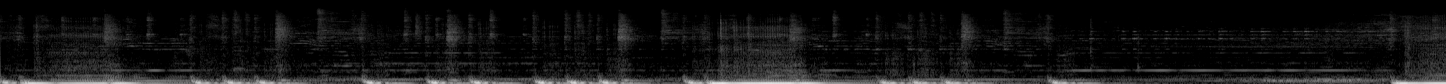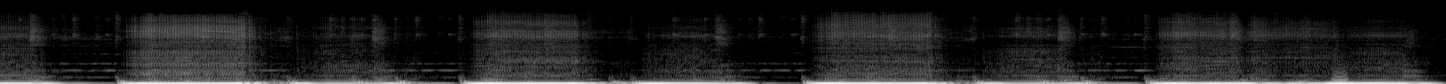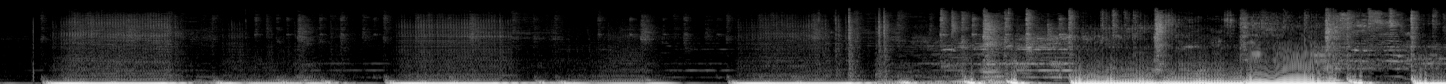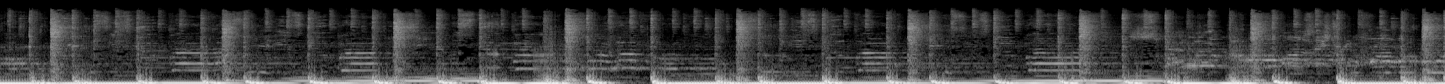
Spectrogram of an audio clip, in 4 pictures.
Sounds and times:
Music: 0:00.0 - 0:57.8.

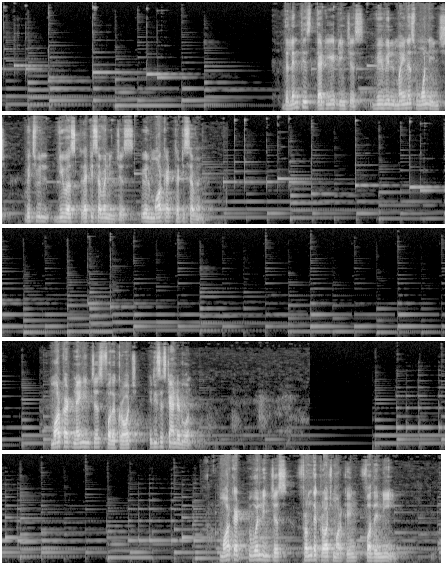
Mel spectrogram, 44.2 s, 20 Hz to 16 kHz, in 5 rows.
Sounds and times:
Music: 0:00.0 - 0:33.4, 0:34.0 - 0:44.2
Speech: 0:05.6 - 0:12.9, 0:27.6 - 0:30.5, 0:39.8 - 0:43.4.

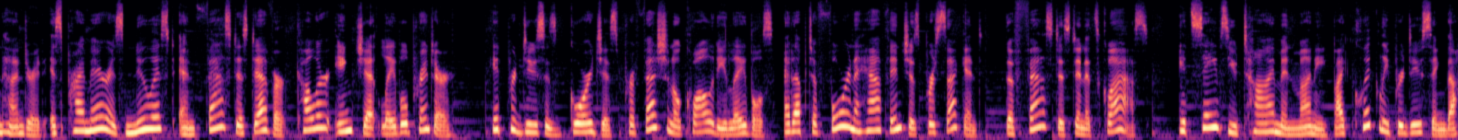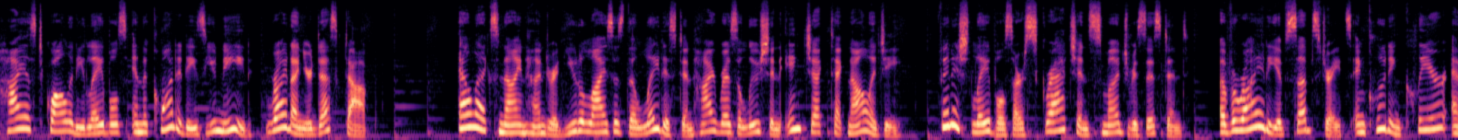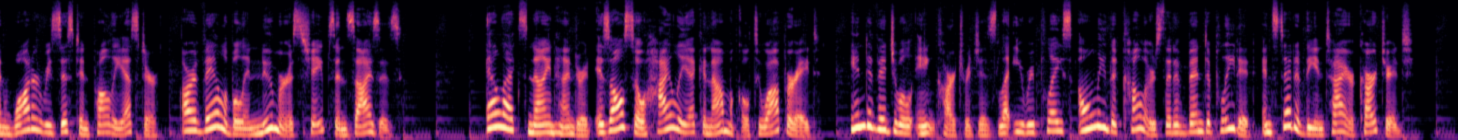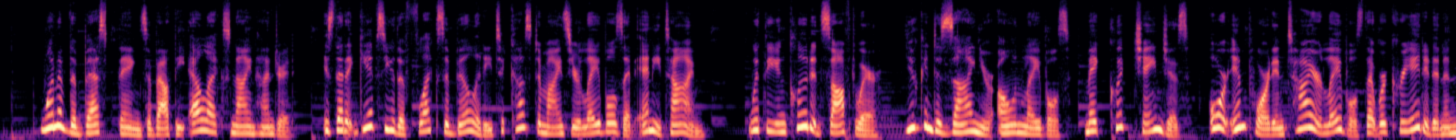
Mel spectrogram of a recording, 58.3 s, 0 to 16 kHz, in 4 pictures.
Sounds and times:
Speech: 0:00.0 - 0:18.3, 0:19.2 - 0:33.2, 0:34.0 - 0:43.3, 0:44.2 - 0:58.3
Music: 0:00.0 - 0:58.3.

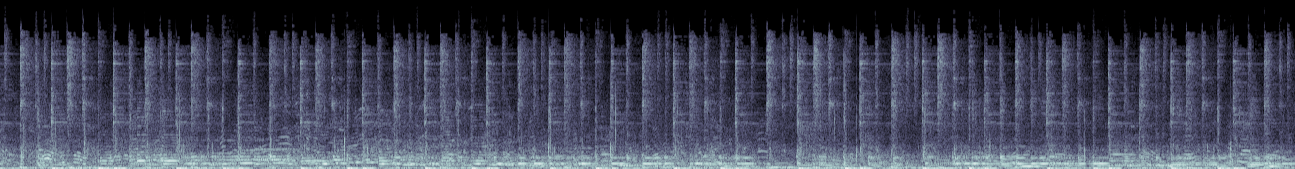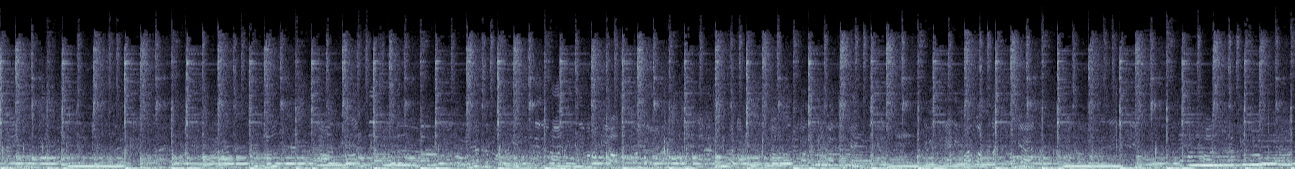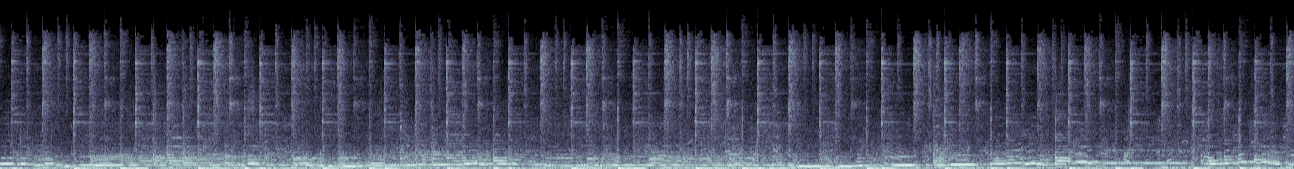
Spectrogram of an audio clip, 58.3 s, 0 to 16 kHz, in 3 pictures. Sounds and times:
Music: 0:00.0 - 0:58.2
Speech: 0:00.0 - 0:58.2.

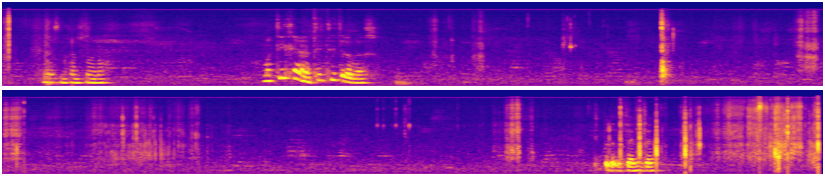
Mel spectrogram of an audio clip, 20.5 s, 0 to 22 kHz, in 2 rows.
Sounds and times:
Speech: 0:00.0 - 0:19.3.

